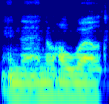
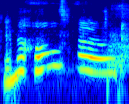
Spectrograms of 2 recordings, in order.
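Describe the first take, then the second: First: Said in the usual way. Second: "In the whole world" repeated much higher; mock-grand repeat of "In the whole world", pitched way up; mock grand echo. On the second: Shown as a demonstration. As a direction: echo "In the whole world" as a lofty sing-song.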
